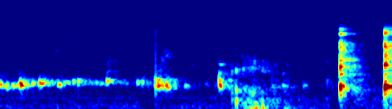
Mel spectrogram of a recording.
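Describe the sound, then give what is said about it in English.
A short pour of water into a glass: a thin, steady trickle with a faint ringing tone, then a few sharp glassy clinks near the end. No one speaks. “And because I want to keep my wits about me, I'll put a bit of water in this to get some flavor.”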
